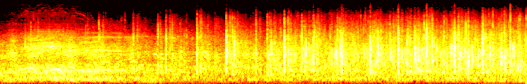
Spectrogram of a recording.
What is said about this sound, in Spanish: Pero espérate que ahorita vas a cambiar el aplauso.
